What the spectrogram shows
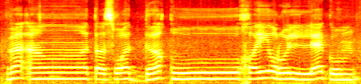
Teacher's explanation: نون ساکن کے بعد تا ہے جو کہ حروف اخفاء میں سے ہے، تو ہم نون ساکن کو چھپے ہوئے غنّے کے ساتھ پڑھیں گے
